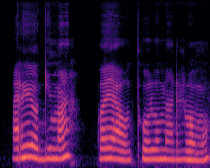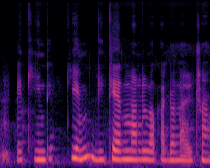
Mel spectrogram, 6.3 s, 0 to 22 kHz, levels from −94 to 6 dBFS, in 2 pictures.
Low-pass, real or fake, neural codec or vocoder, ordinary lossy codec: none; fake; codec, 44.1 kHz, 2.6 kbps, SNAC; none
